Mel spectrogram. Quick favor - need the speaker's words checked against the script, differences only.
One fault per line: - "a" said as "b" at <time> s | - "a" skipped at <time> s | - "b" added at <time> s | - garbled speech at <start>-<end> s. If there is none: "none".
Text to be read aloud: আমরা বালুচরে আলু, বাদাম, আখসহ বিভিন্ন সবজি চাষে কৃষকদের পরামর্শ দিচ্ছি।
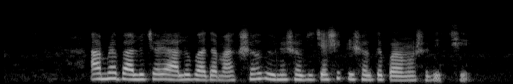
none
